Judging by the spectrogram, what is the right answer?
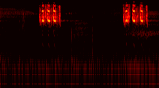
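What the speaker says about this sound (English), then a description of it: "I'm gonna give that some crickets." Two short bursts of cricket chirping used as a comedic sound effect, each a rapid trill of pulses, clear and fairly loud over a quiet background.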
